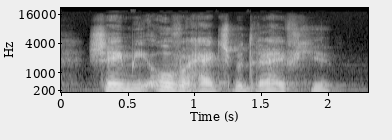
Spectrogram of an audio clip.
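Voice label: "semioverheidsbedrijfje", Dutch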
